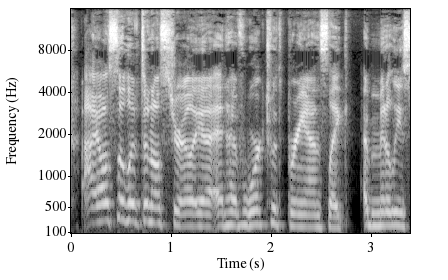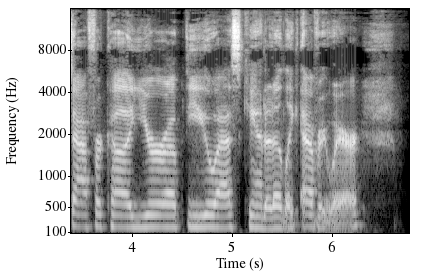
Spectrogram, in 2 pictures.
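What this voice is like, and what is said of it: American accent. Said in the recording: “obviously you can tell from my accent ... I'm originally from the US, as if you couldn't tell a mile away, the way I'm talking”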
